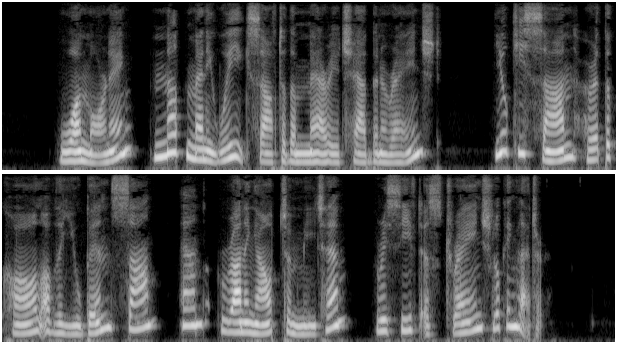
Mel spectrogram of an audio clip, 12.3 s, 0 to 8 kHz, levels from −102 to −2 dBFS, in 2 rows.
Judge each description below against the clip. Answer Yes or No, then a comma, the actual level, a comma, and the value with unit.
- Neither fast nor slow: Yes, average, 150 wpm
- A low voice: No, medium, 185 Hz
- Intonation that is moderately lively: No, wide, 8.1 semitones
